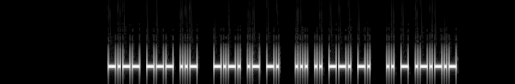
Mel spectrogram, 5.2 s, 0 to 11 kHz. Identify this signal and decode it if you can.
Morse code, heard as a keyed tone, about 50 wpm, 700 Hz. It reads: YOU CAN SIGN IT.
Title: Sentences from Top 1000 Words 50wpm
